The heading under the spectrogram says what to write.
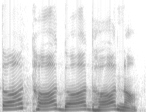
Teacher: Next है 4 त थ द ध न, दांत से, इसको दंती बोलते हैं। स्पष्ट है, त थ द ध न बोलते समय जीभ आपका दांत पे लड़ रहा है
